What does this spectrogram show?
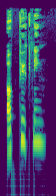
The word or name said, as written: opbygning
